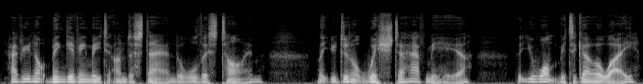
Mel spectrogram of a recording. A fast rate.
Yes: fast, 240 wpm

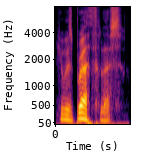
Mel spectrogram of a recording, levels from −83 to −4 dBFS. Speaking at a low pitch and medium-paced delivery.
Yes: low, 125 Hz; average, 190 wpm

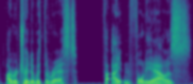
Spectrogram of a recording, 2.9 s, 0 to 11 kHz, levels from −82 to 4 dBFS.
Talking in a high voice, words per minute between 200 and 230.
No: low, 135 Hz; fast, 205 wpm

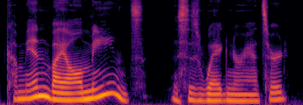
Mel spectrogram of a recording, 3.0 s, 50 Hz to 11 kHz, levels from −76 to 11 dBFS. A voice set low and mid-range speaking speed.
No: medium, 185 Hz; average, 160 wpm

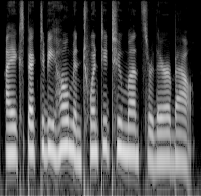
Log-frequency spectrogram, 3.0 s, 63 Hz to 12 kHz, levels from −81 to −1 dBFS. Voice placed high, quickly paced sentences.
Yes: high, 195 Hz; fast, 220 wpm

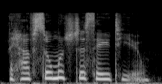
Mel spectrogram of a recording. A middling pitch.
No: very high, 250 Hz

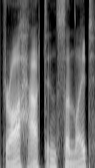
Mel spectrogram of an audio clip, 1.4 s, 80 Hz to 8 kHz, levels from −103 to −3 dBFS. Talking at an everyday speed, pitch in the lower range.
Yes: average, 170 wpm; low, 105 Hz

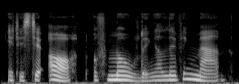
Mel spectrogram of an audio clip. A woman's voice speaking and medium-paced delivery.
No: female; fast, 225 wpm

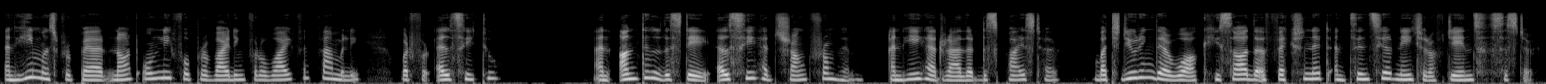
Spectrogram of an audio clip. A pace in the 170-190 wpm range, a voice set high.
Yes: average, 180 wpm; high, 230 Hz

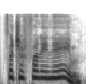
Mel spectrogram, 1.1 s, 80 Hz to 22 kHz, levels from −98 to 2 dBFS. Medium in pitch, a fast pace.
No: very high, 285 Hz; fast, 225 wpm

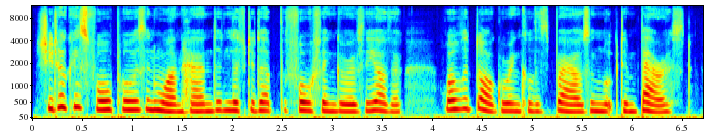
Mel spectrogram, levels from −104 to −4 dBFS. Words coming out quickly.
Yes: fast, 225 wpm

